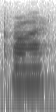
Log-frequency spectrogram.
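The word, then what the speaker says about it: Prai: so yeah look at the prey or pry I say pray you might say bro it's spelt P are a I definitely worth a look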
